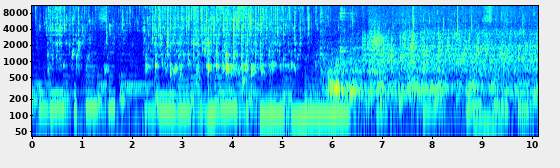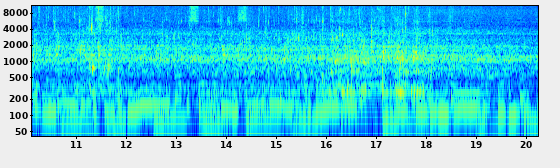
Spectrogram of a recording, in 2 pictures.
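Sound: toilet flushing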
